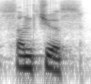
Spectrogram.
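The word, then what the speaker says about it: sumptuous: Synonym of the word सम्पचुअस, ठीक है, pronunciation पर ध्यान देना, सम्पचुअस, ठीक है।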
